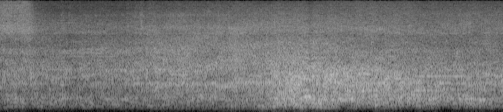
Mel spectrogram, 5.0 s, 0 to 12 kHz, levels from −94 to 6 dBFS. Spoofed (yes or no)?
yes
